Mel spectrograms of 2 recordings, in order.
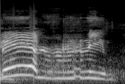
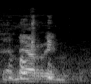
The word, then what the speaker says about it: Mae Rim: teach me Mae rrrrrrim Mae Rim but normally if we talk we don't pronounce that way just mae rim mae rim 多山路啊這裡開車邊這麼山區的地方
